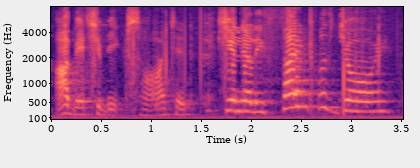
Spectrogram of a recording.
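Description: An actress playing a fluttery, gushing, sweetly eager sister in a 1950s radio comedy. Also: female voice, high-pitched, sing-song, measured pace, darkish tone, muffled recording. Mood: excited. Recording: noisy vintage radio recording.

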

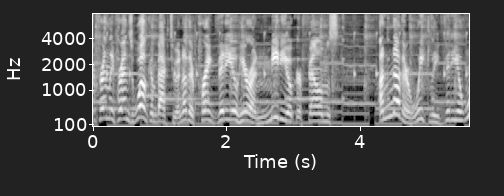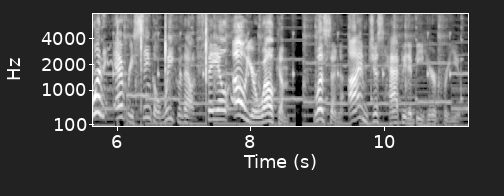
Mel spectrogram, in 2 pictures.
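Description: A middle-aged man with an American accent hosting a video, talking casually to camera with a sponsor read, into a desk mic at home. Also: high voice. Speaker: video host. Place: small home room, indoors. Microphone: desk microphone close in front.

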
